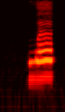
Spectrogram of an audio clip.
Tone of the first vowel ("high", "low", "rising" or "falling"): high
